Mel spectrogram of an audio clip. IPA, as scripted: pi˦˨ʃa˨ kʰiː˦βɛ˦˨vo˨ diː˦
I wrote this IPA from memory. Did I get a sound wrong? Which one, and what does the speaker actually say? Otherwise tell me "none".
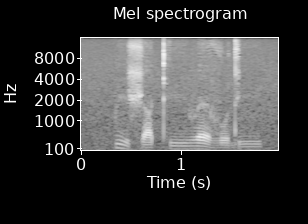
none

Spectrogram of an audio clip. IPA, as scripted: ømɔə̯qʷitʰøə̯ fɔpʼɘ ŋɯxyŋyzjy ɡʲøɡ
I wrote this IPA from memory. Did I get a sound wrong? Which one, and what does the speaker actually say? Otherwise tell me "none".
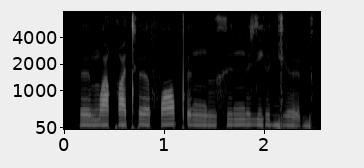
none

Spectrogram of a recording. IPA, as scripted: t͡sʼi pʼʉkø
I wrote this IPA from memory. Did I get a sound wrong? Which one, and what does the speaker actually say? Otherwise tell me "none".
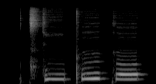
none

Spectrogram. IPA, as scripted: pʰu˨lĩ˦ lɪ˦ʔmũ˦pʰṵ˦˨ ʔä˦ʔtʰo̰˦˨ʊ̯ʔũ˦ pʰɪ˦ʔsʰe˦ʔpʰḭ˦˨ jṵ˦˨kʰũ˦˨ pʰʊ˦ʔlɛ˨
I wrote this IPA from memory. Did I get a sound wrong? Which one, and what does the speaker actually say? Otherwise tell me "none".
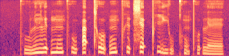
e˦ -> ɛ˦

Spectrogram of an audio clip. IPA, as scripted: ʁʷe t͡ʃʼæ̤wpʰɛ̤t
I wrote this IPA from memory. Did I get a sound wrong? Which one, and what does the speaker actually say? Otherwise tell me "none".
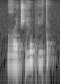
none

